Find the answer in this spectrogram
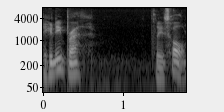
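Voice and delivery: put-on British accent, machine-like voice. Speaker retells what the CT machine told them, imitating a British-accented machine. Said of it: "this is a British accent coming out".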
